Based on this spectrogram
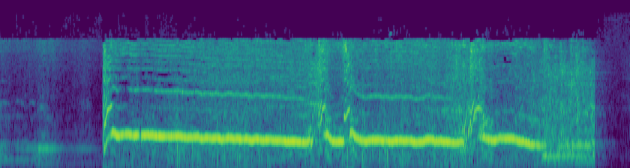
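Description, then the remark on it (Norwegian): A woman imitates a wolf, letting out one long, loud howl on a steady high pitch that wavers and briefly breaks twice before trailing off after several seconds, with no talking. “Hun skal nemlig ule som en ulv.”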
